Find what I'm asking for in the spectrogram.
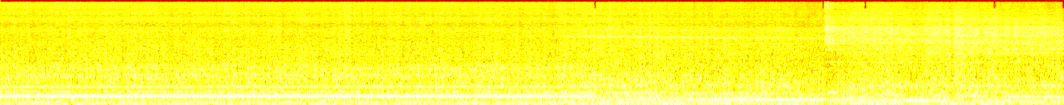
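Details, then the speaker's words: Woodturning workshop dust collector: steady motor hum, then the tone drops and slides lower as the fan coasts down after switch-off; an ordinary, even spin-down. "that's the dust collector cyle Ling down"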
